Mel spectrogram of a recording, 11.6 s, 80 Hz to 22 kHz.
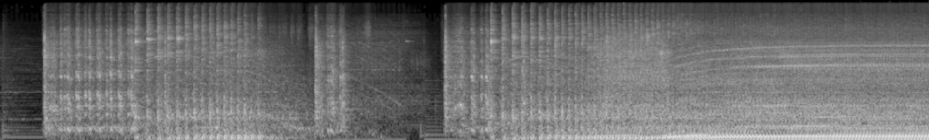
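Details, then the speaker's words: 1995 Harley-Davidson Sportster flat tracker project: catches after a couple of tries and settles into an even, fast two-cylinder beat on partial choke; both cylinders firing, high idle, carb clean still needed. "let it warm up so a little bit of the choke in so it sounds like it's a high idle right now but needs a carb clean next but both are running so we are good there"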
